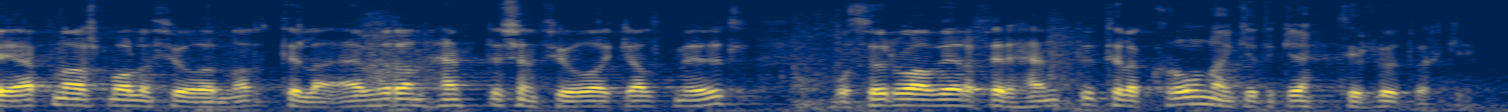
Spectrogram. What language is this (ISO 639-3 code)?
isl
